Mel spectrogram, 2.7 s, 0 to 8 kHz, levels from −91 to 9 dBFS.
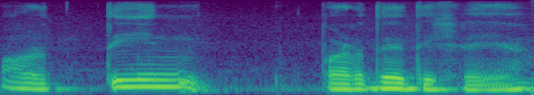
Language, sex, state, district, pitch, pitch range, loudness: Hindi, male, Bihar, Patna, 125 Hz, 110-140 Hz, -15 LUFS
